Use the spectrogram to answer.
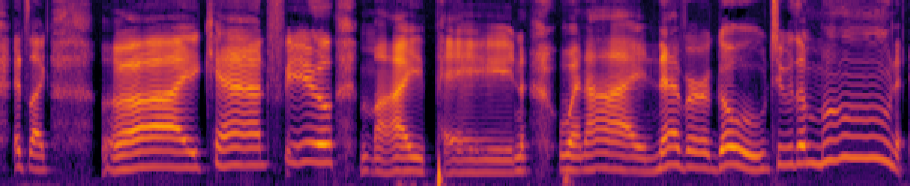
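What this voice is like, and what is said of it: Sings wandering up-and-down melody. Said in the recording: “this is what every Dave Malloy song sounds like... a bunch of, like, up and down... Gorgeous, opulent sounds, but it's just sounds”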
